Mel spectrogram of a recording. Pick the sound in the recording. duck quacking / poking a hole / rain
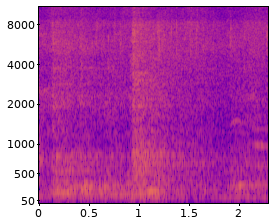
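rain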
